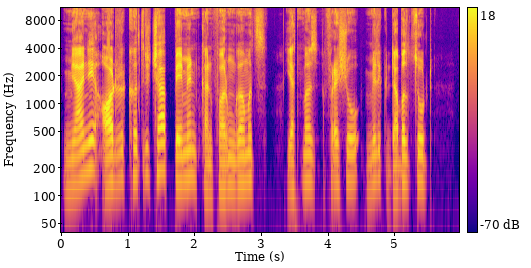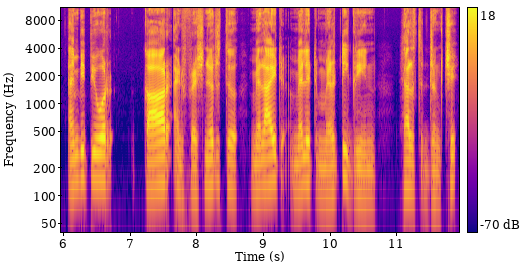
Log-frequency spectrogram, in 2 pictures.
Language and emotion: Kashmiri, neutral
